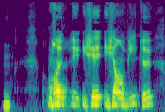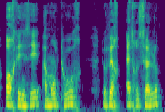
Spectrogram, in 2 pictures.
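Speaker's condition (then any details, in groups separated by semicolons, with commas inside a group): Down syndrome; congenital trisomy 21, present from birth, slower to learn and understand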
